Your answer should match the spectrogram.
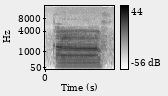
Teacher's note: زبان کی جڑ کی انتہا اور اس کے مقابل اوپر کے تالو سے کاف ادا ہوتا ہے۔ پڑھیں گے کاف۔ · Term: چھوٹا کاف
